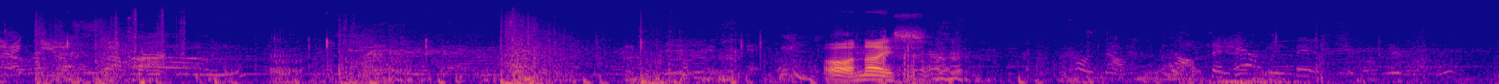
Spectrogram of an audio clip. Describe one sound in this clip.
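A horse gallops over dry ground with thudding hoofbeats.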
